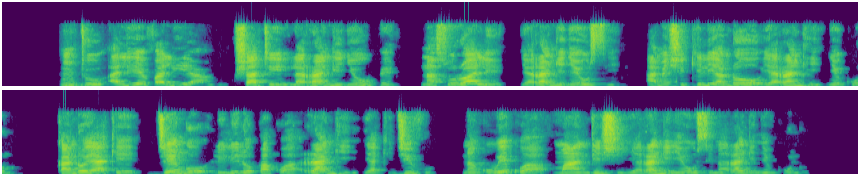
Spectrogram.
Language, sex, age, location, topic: Swahili, male, 18-24, Mombasa, health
